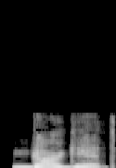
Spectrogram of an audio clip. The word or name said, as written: garget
